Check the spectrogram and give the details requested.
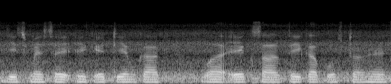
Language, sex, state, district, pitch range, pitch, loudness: Hindi, male, Chhattisgarh, Raipur, 115-120 Hz, 115 Hz, -15 LUFS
